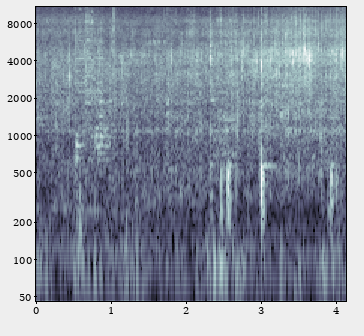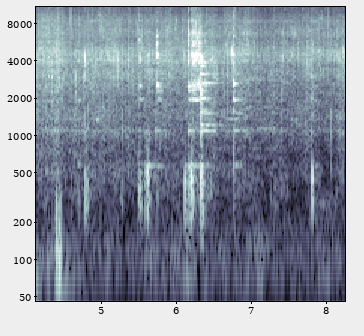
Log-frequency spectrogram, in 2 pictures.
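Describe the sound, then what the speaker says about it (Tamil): Quiet, steady sizzling of tomatoes sautéing in a pan for village-style fish curry, broken by scattered clicks and scraping stirs of a utensil, with no voices. "இதெல்லாம் நல்லா வதங்கி வரட்டும்."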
